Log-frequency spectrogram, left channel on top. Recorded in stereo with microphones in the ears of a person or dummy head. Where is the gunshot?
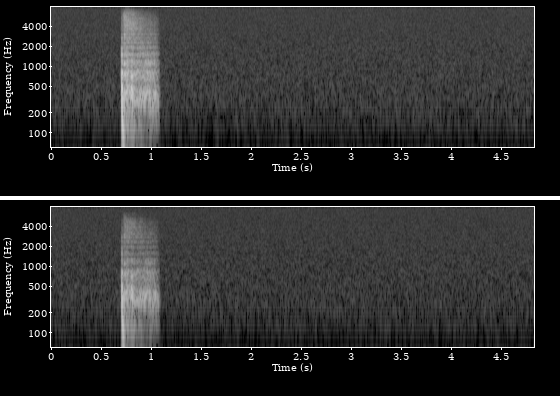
55° left (ahead or behind).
